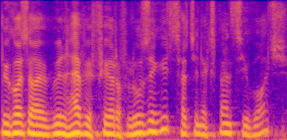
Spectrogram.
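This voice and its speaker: A man with a dark, mellow tone speaks at a moderate pace and sounds somewhat breathy. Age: 70s. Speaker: mosque speaker. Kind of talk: religious talk.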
